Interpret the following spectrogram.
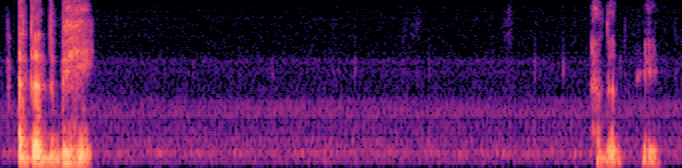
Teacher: what would otherwise be the final T, changes to a D because it's followed by the voiced consonant ending b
